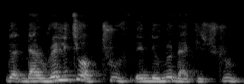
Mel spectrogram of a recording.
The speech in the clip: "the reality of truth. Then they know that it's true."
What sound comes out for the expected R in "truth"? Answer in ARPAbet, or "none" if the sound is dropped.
R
